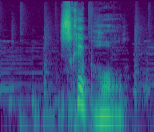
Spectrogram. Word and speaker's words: Schiphol: So pronounce it as pay and ha separately. Skip hole.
